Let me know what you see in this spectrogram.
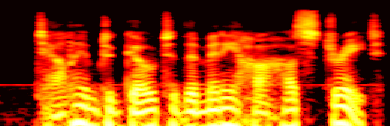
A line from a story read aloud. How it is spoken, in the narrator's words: he whispered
